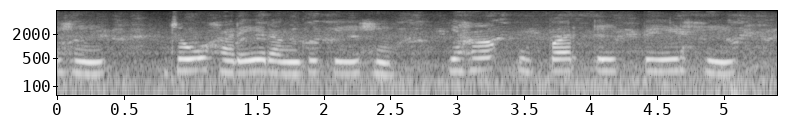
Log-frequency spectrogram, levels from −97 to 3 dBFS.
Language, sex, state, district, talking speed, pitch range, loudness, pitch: Hindi, female, Madhya Pradesh, Dhar, 120 wpm, 210-240 Hz, -15 LUFS, 225 Hz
